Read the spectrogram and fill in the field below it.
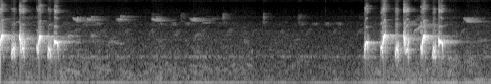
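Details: Lure recording of a bulbul, played to stir birds up. Two lively phrases of five or six chortling, warbled notes about four seconds apart, with faint, thin high chips in between.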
